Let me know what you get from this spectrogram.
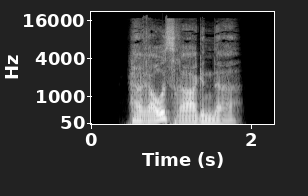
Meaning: inflection of herausragend: 1. strong/mixed nominative masculine singular 2. strong genitive/dative feminine singular 3. strong genitive plural
- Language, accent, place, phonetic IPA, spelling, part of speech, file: German, Germany, Berlin, [hɛˈʁaʊ̯sˌʁaːɡn̩dɐ], herausragender, adjective, De-herausragender.ogg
